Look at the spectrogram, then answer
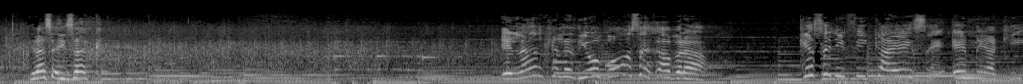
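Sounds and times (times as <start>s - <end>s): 
crowd applauding: 0.0s - 6.6s
speech: 0.3s - 1.4s, 5.0s - 7.2s, 8.0s - 10.2s.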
